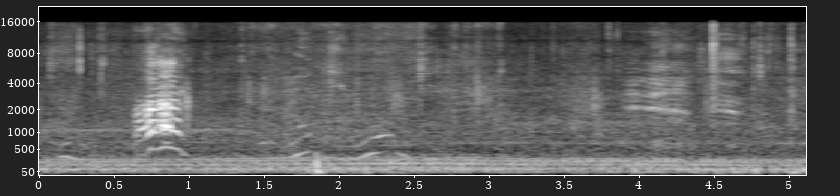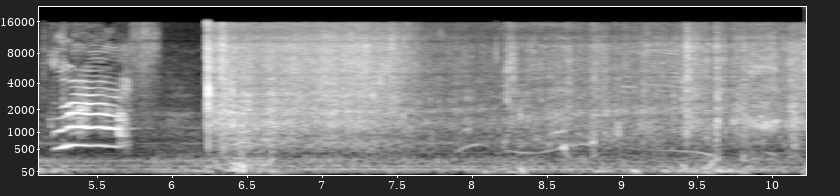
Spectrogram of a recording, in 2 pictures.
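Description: A child's short, loud high shout, then about a second later a boy's body hitting lake water: a sudden splash followed by steady hissing, churning water.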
